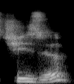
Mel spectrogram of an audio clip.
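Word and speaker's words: chizu (チーズ): Well, by the way, the Japanese word for cheese is chizu. – Now you tell me. Okay. – An important word because they don't have it indigenously. So they use the English word for it with a Japanese pronunciation.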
